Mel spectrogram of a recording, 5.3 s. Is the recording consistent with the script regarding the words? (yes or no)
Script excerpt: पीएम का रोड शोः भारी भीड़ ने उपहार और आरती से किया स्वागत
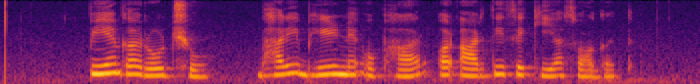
yes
